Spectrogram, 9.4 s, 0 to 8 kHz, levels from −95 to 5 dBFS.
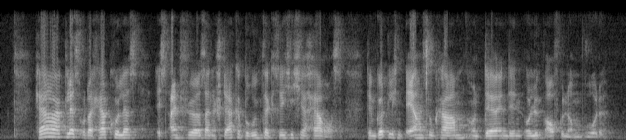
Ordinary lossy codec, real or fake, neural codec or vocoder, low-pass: none; fake; vocoder, 22.05 kHz, 80 mel bands, WaveNeXt; 7.2 kHz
